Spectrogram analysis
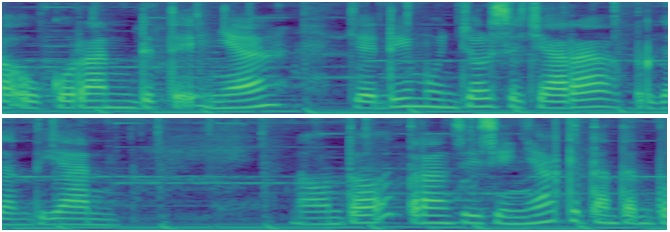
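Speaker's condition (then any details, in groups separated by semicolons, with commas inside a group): No condition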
